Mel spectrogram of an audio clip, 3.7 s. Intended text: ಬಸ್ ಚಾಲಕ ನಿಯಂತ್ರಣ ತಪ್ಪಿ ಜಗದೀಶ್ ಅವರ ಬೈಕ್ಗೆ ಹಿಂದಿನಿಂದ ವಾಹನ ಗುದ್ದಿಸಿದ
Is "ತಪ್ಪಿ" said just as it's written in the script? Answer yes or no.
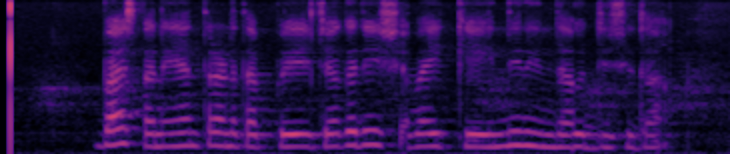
yes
